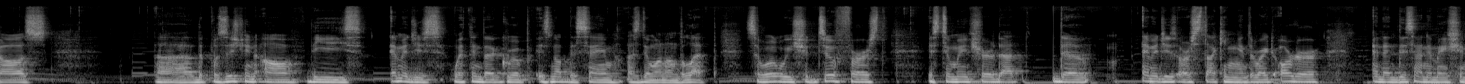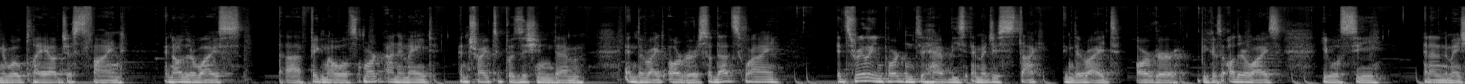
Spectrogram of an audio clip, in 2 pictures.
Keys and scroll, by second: 28.1 Left.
